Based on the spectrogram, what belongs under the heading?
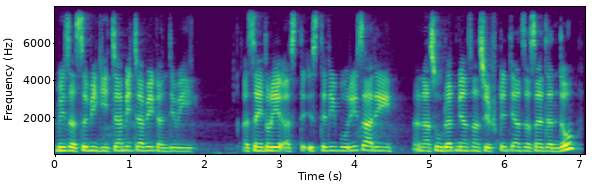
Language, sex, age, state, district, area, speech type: Sindhi, female, 30-45, Gujarat, Surat, urban, spontaneous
